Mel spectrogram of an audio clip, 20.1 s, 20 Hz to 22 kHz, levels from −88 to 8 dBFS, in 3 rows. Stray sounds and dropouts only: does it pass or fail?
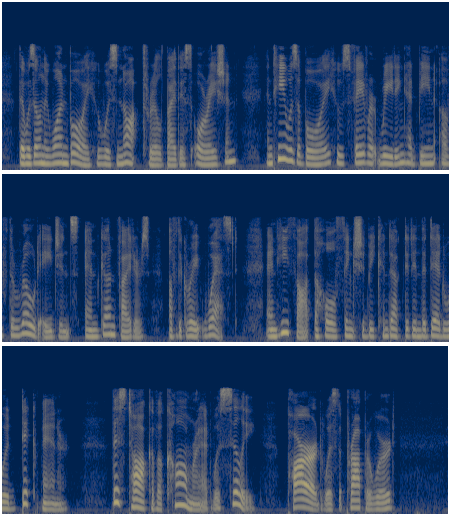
fail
